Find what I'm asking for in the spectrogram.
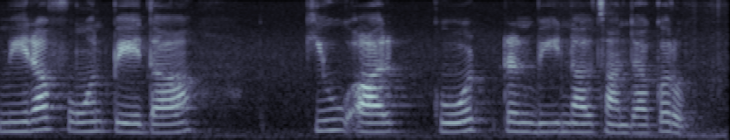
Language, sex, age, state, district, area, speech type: Punjabi, female, 30-45, Punjab, Pathankot, urban, read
